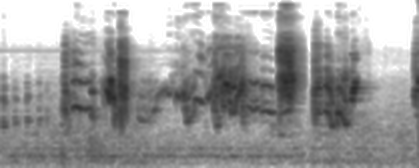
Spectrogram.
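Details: Pair of pet budgerigars kept indoors at Christmastime giving a dense run of harsh squawks and buzzy, wavering chirps, loud and overlapping, over faint room hum.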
